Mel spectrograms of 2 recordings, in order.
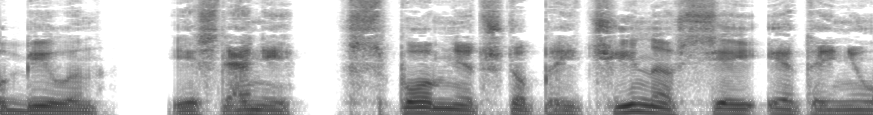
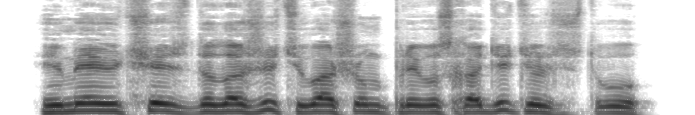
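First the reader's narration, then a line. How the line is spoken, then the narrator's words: Gloomy, dejected. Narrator (Russian): уныло начал он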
